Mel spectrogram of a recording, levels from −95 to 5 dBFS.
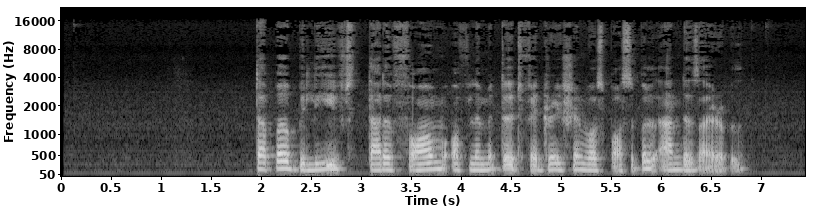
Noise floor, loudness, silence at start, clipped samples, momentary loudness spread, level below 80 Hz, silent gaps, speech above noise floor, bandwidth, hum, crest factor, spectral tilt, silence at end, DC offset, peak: -54 dBFS; -16 LUFS; 1.95 s; under 0.1%; 6 LU; -50 dBFS; none; 39 dB; 16.5 kHz; none; 16 dB; -6.5 dB/octave; 0.6 s; under 0.1%; 0 dBFS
